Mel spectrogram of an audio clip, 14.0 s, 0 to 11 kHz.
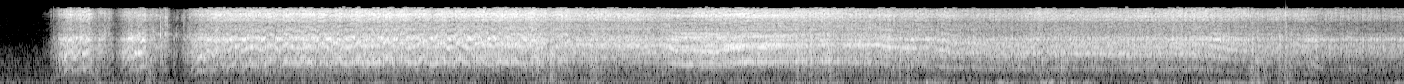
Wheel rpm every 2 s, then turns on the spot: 40, 210, 240, 230, 210, 160, 110.
none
